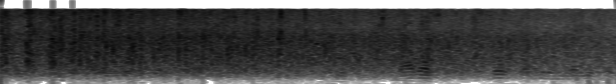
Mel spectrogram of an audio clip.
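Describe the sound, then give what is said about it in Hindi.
A crowd applauds steadily at an inauguration, with dense, continuous clapping that holds at an even, fairly loud level throughout and only eases slightly toward the end. “लेकिन खास हम तो कहेंगे जिन्होंने प्रैक्टिकल कार्य किया है का उद्घाटन कर रहे हैं, खूब ताली बजाइए।”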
